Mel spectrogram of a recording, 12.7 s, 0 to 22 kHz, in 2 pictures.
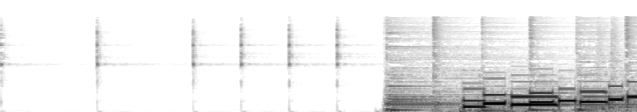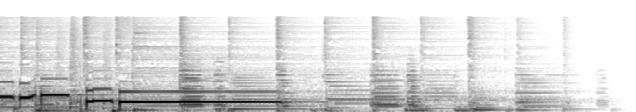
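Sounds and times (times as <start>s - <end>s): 
jazz guitar improvisation: 4.6s - 9.4s.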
